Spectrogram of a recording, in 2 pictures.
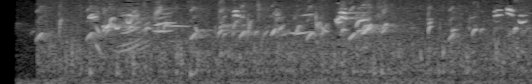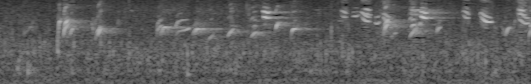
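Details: American goldfinch song: rapid, high twittering of sweet chirps, short slurred whistles and buzzy notes in quick irregular bursts, with a faint hiss of outdoor background.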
